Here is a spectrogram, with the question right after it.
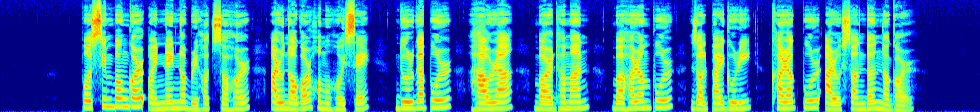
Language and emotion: Assamese, neutral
